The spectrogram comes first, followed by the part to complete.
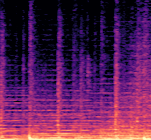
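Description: Theme music for a TV news programme's opening titles: a held deep bass under sustained tones, with a sharp beat hit about every half second.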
